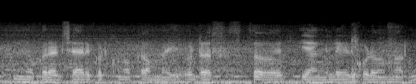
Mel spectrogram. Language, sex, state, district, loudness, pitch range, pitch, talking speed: Telugu, male, Andhra Pradesh, Manyam, -18 LUFS, 110-115 Hz, 115 Hz, 200 wpm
